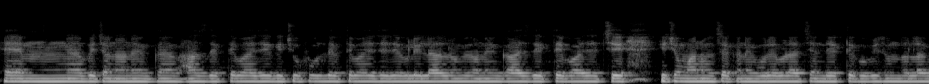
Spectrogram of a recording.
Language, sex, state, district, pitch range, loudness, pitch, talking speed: Bajjika, male, Bihar, Vaishali, 135-140 Hz, -27 LUFS, 135 Hz, 185 wpm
